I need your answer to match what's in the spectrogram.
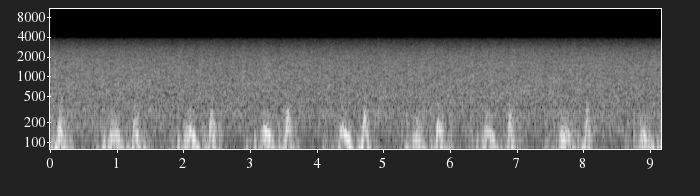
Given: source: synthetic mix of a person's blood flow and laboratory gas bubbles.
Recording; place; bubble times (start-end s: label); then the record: Doppler ultrasound of blood flow; precordium
2.06-2.11 s: bubbles
4.74-4.97 s: bubbles
6.82-6.86 s: bubbles
From the record:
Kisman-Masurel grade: 121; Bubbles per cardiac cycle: 1 to 2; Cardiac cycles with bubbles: 10 to 50%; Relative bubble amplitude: barely perceptible (0.100 to 0.250); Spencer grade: 2 (many but less than half of the cardiac periods contain bubble signals, singularly or in groups); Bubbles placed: only in the low amplitude regions of the cardiac cycle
